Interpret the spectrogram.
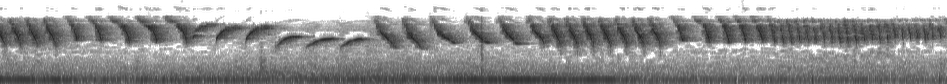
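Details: Canary song recorded as masteran, a tutor recording for training other birds: rapid high repeated trilled notes, a few descending slurred whistles midway, ending in a fast buzzy trill, over a low steady hum.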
